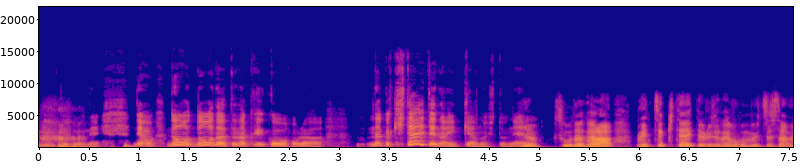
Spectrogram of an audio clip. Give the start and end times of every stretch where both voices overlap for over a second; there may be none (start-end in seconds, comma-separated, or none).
none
